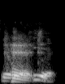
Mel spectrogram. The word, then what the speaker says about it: Peart: it's like some people call him Neil Peart, when in actual fact it's Neil Peart. Sorry, Neil Peart, okay. But it's Neil Peart.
